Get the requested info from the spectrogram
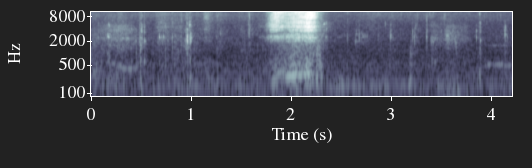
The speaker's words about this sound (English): Awkward chewing. Awkward if you say it's awkward. I was eating awkward.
